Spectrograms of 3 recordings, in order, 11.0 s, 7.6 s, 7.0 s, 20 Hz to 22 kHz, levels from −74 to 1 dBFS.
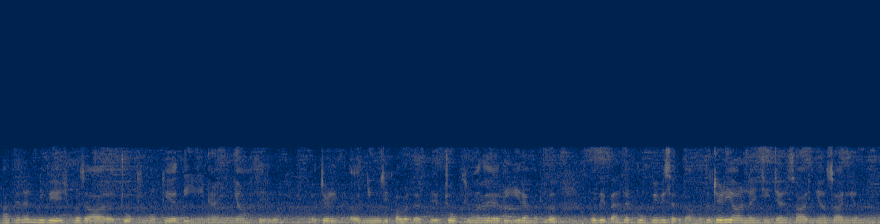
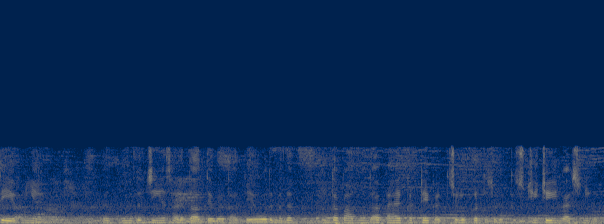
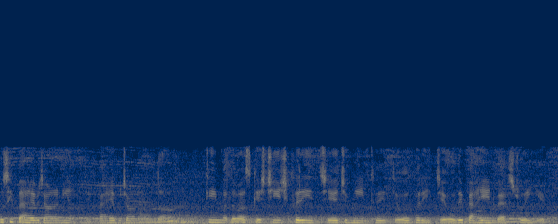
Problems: constant background noise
